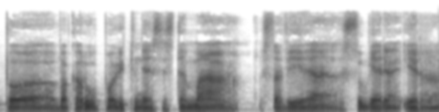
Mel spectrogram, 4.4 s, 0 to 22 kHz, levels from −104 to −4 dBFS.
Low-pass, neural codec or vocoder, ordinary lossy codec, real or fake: 14.4 kHz; codec, 32 kHz, 1.9 kbps, SNAC; MP3, 64 kbps; fake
